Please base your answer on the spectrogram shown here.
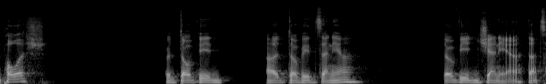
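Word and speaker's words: do widzenia: Dovi Jenna, that's how it's pronounced.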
